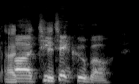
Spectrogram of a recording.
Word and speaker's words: Tite Kubo: Tite Kubo. – Tite Kubo.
